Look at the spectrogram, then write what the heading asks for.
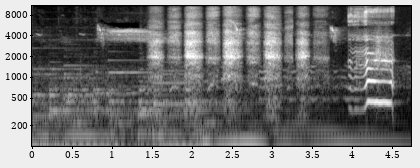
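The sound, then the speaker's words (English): A series of noisy, exaggerated deep breaths in and out, fairly loud, coming in rapid bursts over a low background hum, ending with a brief squeaky vocal whine. “Take a deep breath and let go of your worries.”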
